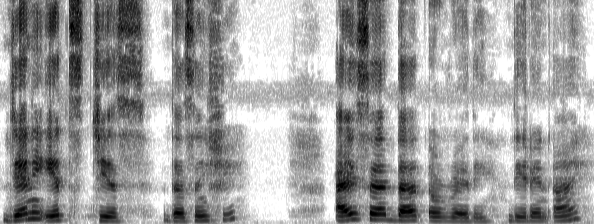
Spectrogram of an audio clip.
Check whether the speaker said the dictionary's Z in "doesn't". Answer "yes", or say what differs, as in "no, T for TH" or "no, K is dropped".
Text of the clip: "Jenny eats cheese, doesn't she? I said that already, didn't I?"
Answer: no, S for Z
